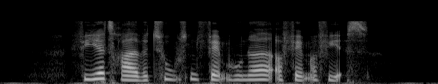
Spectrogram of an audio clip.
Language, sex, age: Danish, female, 46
